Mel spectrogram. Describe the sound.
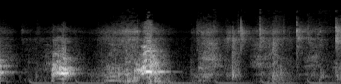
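A dog barks several times in sharp bursts of varying loudness, with two stronger barks early and softer ones after, and no clear talk over it.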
